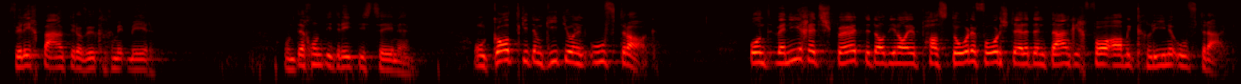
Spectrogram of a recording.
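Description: A man with a Swiss German accent preaching a sermon, retelling scripture with lively acted-out dialogue. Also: high voice, moderate pace. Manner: animated storytelling, acting out biblical dialogue. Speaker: pastor.

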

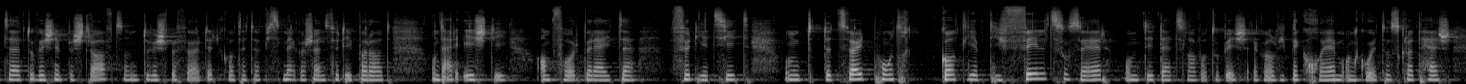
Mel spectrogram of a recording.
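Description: A woman's voice: medium pitch, gravelly. A woman giving an earnest sermon in a church service, speaking directly to the listener and ending in prayer. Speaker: preacher.

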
